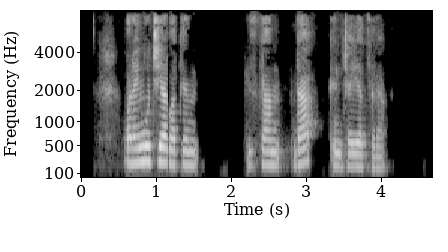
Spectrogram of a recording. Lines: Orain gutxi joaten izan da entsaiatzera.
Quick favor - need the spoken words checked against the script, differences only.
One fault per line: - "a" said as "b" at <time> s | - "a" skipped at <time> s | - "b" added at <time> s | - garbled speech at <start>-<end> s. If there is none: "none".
none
